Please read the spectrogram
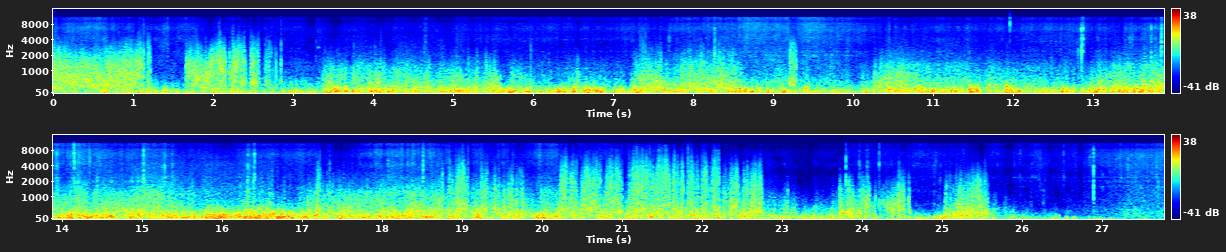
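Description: Wind buffeting the microphone of an action camera carried by a skier at speed, a loud low rush, mixed with the hiss and scrape of skis on groomed snow that swells and fades through the turns. The level drops sharply just before the end.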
